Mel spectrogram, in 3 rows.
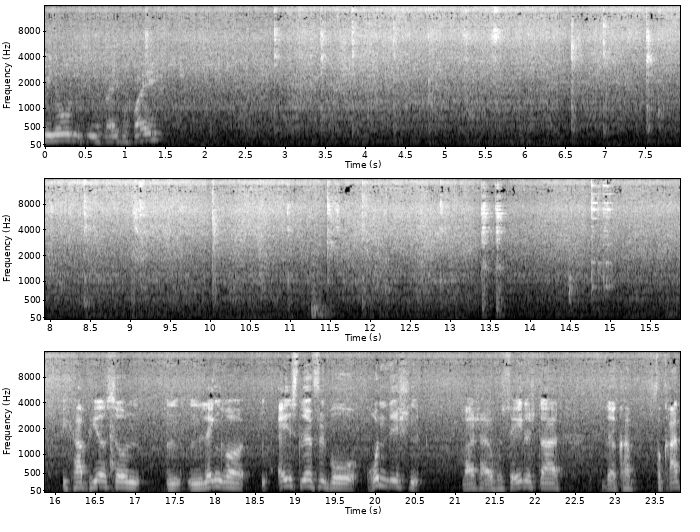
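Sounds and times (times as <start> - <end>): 
speech: 0.0 - 1.7, 16.2 - 23.8
food searing in a hot pan: 0.0 - 23.8.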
